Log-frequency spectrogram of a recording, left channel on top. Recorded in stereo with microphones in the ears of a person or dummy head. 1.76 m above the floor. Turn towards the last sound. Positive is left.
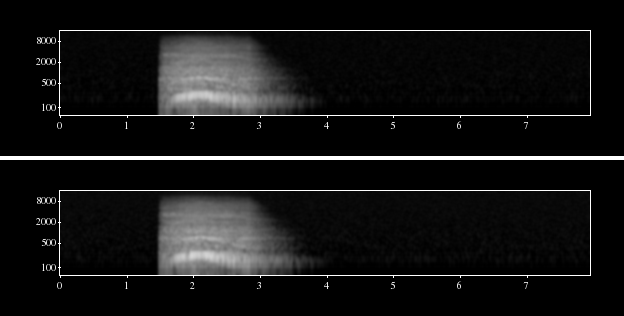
turn(degrees=-5)  # may be behind; listen again after turning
